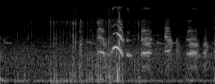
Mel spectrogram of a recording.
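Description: Cockatiel chattering in a string of short, high chirps, starting about half a second in.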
